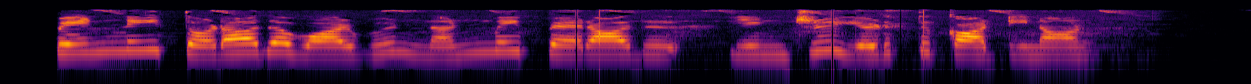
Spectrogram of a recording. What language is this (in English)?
Tamil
